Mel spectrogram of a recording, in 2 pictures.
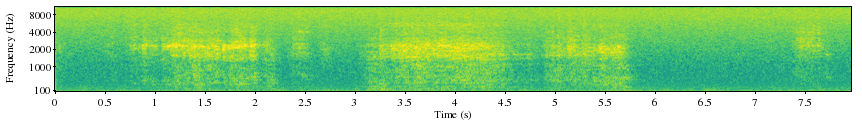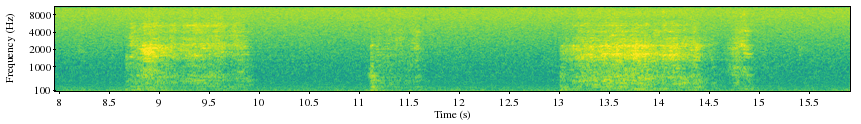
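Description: A cloth rubs against window glass in short bursts.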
